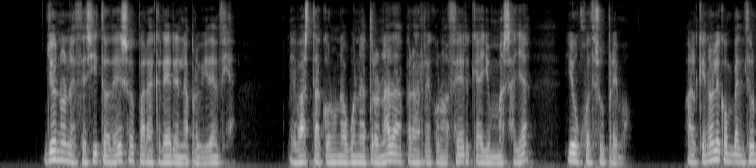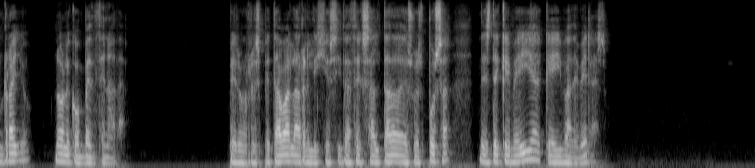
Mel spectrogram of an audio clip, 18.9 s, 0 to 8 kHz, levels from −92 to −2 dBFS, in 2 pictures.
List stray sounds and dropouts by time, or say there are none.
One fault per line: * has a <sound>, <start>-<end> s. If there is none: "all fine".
all fine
